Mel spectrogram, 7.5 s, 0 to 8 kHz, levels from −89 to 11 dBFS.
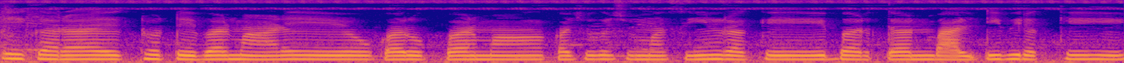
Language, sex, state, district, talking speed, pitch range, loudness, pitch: Chhattisgarhi, female, Chhattisgarh, Jashpur, 145 wpm, 180-190 Hz, -13 LUFS, 185 Hz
